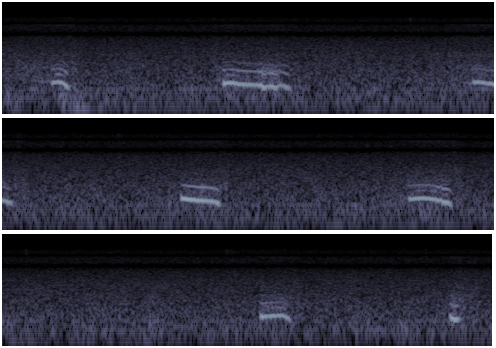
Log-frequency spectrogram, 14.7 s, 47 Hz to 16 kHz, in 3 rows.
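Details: Sleeping cat snoring, recorded on 16 December 2010: short whistled nasal tones that dip slightly in pitch, one with each breath roughly every two to two and a half seconds, over a steady background hiss.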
